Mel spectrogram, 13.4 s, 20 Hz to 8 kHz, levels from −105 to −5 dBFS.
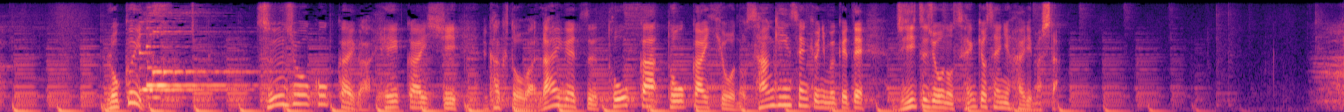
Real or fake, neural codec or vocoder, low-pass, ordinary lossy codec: real; none; 7.2 kHz; none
